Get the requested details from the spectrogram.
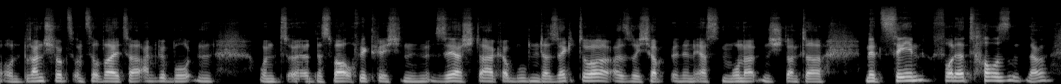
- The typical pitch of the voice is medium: Yes, medium, 145 Hz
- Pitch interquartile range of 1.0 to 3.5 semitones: Yes, average, 2.8 semitones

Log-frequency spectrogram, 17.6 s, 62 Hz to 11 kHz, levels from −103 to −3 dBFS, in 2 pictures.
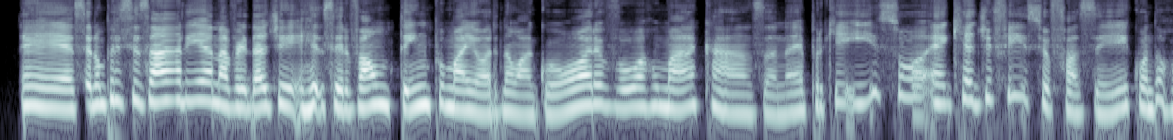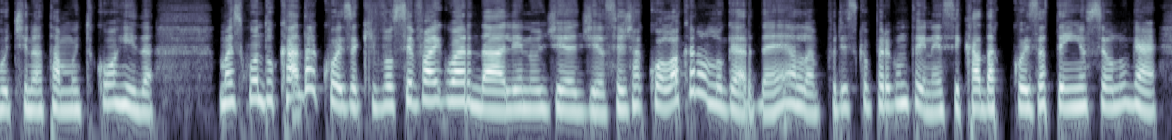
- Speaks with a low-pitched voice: No, high, 215 Hz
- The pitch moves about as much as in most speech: Yes, average, 3.5 semitones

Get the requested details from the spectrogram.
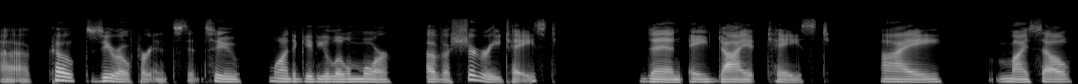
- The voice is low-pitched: Yes, low, 125 Hz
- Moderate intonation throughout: No, narrow, 1.8 semitones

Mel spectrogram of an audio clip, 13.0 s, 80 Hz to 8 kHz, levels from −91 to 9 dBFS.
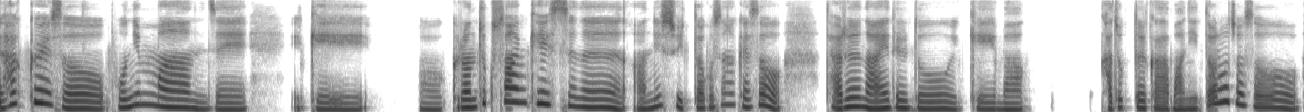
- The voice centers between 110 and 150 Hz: No, high, 195 Hz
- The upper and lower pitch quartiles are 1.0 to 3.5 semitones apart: No, average, 5.1 semitones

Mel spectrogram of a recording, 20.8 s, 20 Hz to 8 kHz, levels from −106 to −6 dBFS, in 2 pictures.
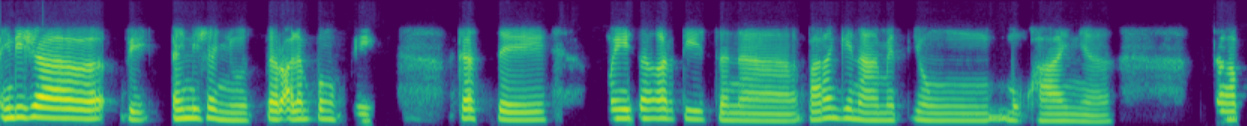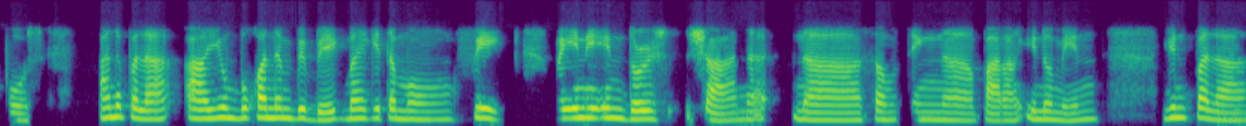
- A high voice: Yes, high, 195 Hz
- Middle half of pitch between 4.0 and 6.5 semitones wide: No, average, 3.6 semitones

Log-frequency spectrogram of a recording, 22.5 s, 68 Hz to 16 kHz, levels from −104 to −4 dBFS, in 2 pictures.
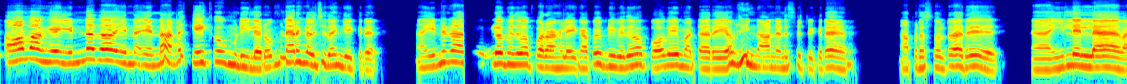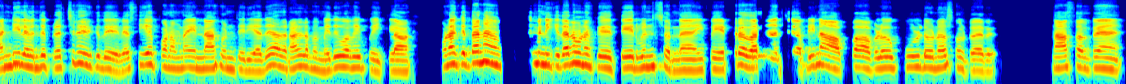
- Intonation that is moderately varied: Yes, average, 4.2 semitones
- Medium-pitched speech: No, high, 210 Hz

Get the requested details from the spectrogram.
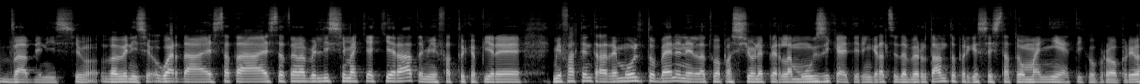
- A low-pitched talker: Yes, low, 125 Hz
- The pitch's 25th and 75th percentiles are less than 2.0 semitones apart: No, average, 2.8 semitones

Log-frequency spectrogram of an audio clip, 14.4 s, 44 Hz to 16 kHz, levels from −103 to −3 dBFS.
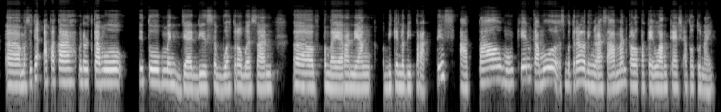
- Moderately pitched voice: Yes, medium, 175 Hz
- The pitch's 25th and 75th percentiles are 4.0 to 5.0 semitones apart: Yes, average, 4.4 semitones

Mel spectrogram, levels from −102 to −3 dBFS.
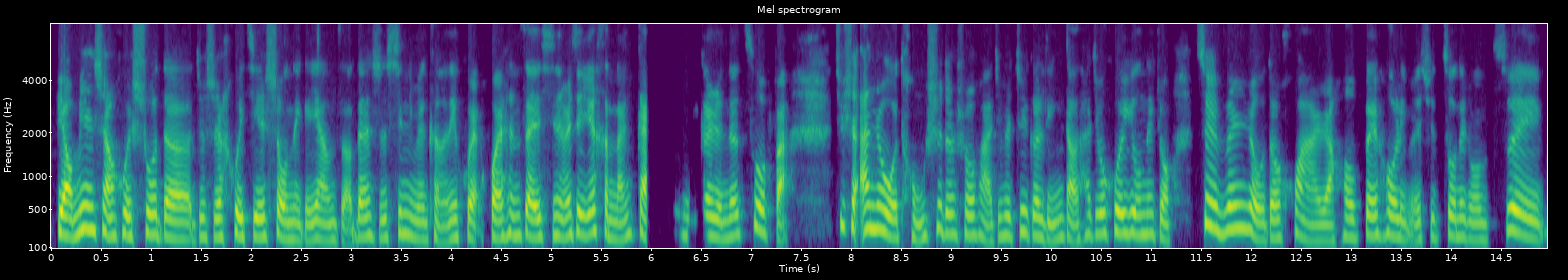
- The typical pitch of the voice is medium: No, high, 200 Hz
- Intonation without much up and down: No, average, 3.4 semitones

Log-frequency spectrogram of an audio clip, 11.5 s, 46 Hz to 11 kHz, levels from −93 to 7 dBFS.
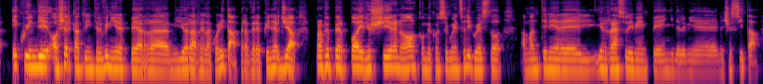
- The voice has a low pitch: Yes, low, 120 Hz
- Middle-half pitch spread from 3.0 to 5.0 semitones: No, narrow, 2.6 semitones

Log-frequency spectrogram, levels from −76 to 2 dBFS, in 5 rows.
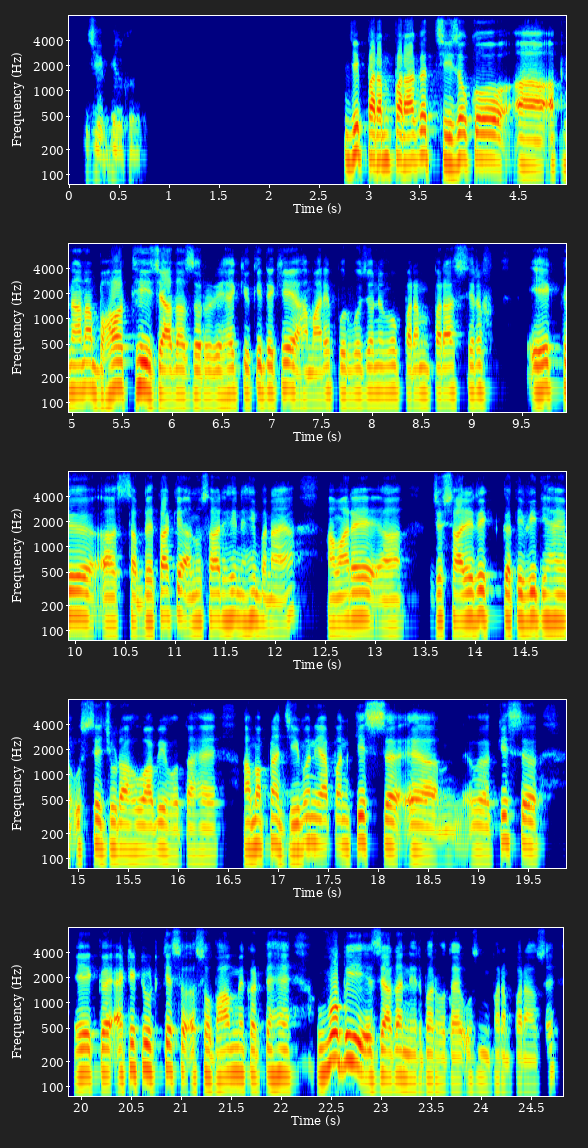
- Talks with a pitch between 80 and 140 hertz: Yes, low, 135 Hz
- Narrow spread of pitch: No, average, 3.0 semitones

